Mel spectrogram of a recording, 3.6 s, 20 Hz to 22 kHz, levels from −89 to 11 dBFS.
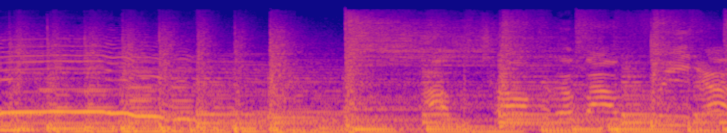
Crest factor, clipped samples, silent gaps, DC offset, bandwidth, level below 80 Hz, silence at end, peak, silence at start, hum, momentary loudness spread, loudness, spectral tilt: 14 dB; under 0.1%; none; under 0.1%; 16 kHz; -24 dBFS; 0 s; -2 dBFS; 0 s; none; 5 LU; -16 LUFS; -6 dB/octave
